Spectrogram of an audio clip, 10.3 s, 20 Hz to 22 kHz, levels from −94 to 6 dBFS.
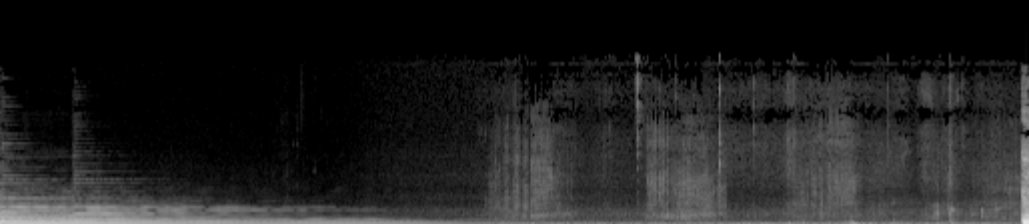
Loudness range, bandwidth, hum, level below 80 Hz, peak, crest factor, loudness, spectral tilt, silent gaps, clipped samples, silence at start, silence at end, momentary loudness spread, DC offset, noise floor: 16 LU; 16.5 kHz; none; -34 dBFS; 0 dBFS; 24 dB; -27 LUFS; -6.5 dB/octave; none; under 0.1%; 0 s; 0 s; 25 LU; under 0.1%; -46 dBFS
